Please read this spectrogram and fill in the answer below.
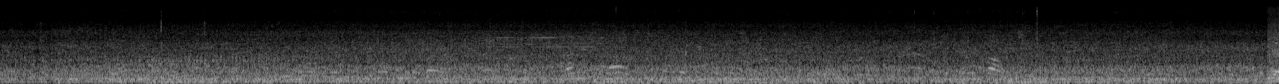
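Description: A steady low outdoor rumble, wind noise on a handheld microphone blended with a mountain stream's rush, with a few faint voices of people talking.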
